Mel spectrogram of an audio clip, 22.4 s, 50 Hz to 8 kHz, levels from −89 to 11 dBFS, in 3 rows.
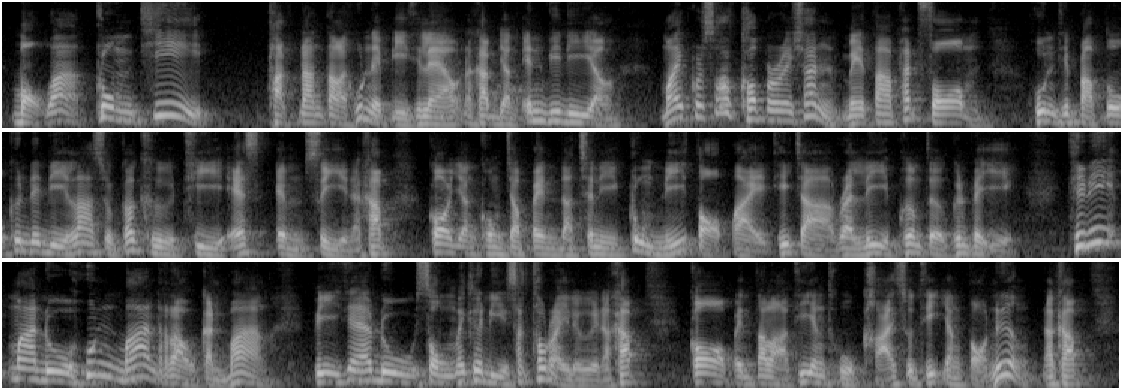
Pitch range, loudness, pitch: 125-185 Hz, -26 LUFS, 150 Hz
